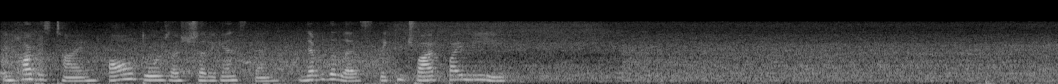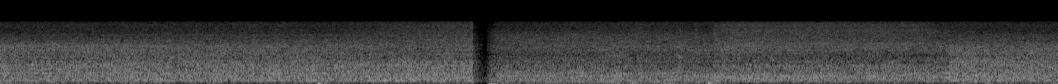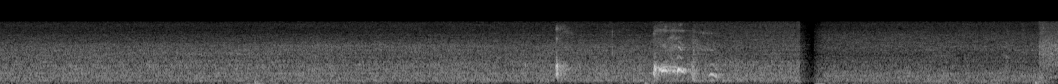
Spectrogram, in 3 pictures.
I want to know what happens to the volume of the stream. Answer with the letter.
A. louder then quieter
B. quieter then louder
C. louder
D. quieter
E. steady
E.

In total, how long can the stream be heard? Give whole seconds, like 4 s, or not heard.
32 s.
